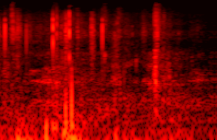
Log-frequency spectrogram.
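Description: Faint, irregular footsteps and small knocks of a person walking outdoors while filming.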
